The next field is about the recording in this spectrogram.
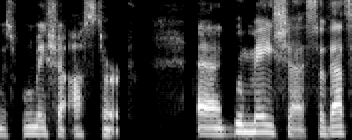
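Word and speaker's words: Rümeysa Öztürk: Um her name is Romesha Auster and Romesha. So that's how you pronounce it.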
